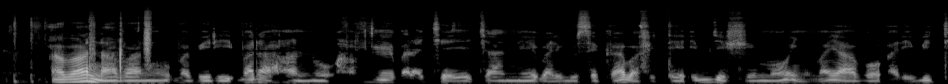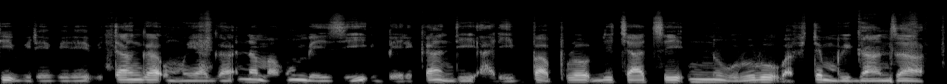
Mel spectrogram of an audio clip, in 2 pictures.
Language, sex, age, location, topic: Kinyarwanda, male, 25-35, Kigali, health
